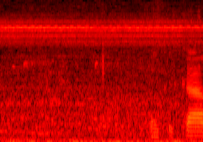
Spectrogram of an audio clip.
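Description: Faint, steady high-pitched chirring of insects in the background.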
